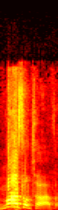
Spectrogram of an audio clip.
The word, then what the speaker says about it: mazel tov: tov did i say it correctly you did mazel tov okay i've got the glass right here thank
